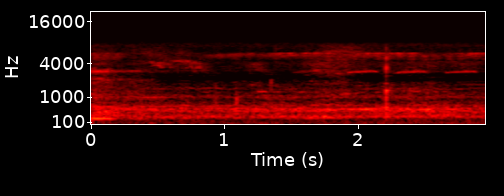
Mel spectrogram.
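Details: Honey bees in a Tamil Nadu hive, opened after 15 days unchecked, give a soft, steady hum of movement as many bees buzz together at the open hive.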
